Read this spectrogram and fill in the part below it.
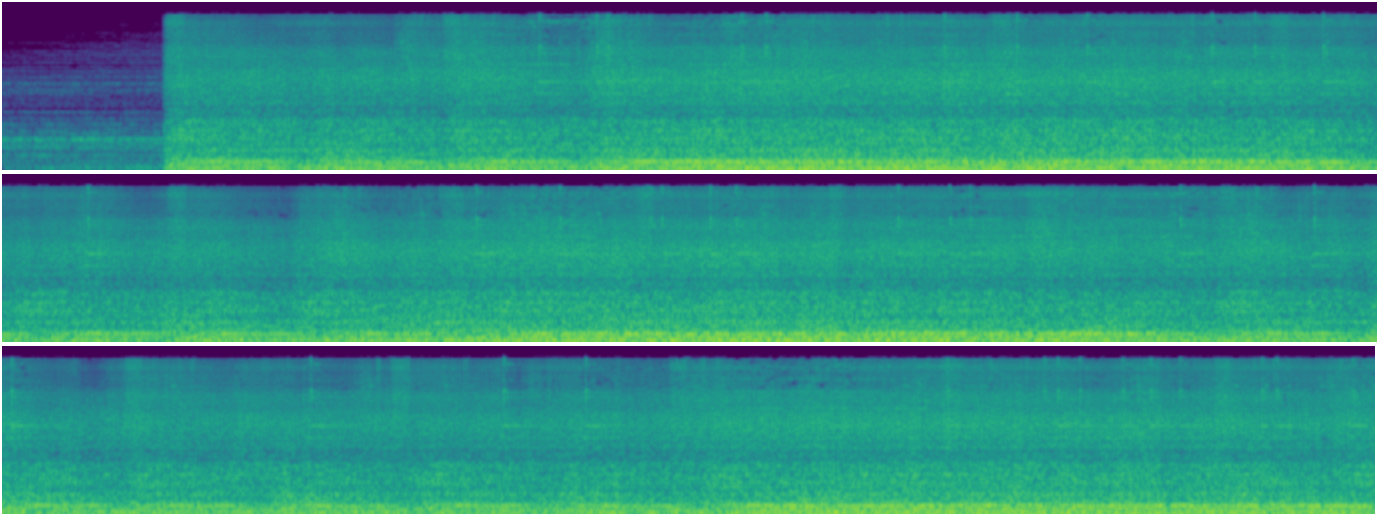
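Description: Magic blasts and explosions crackle and boom without pause.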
